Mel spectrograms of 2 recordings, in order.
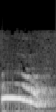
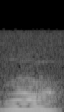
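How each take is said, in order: First: The pitch rises upward. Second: The pitch stays flat and low. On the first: The speaker feels positive and energized. The speaker calls it right. "it goes up" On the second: The speaker feels sad and low. The speaker calls it wrong.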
